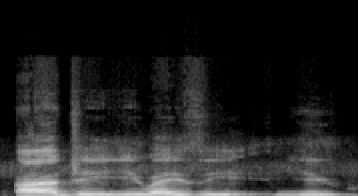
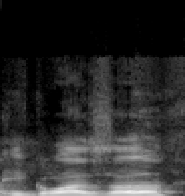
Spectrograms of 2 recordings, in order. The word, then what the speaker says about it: Iguazu: by the way uh it's Iguazu not iguaza but you have to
